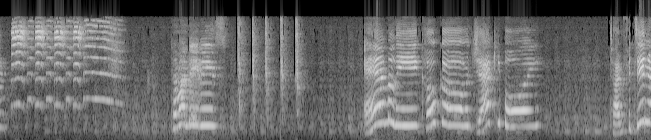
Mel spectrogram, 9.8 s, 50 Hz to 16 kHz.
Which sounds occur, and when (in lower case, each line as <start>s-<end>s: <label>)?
0.0s-1.9s: squeak
0.0s-9.7s: mechanisms
2.2s-2.3s: tick
2.5s-3.4s: woman speaking
3.5s-4.6s: human sounds
5.4s-8.1s: woman speaking
8.7s-9.1s: breathing
9.1s-9.7s: woman speaking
